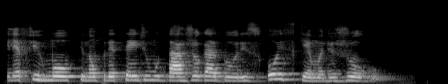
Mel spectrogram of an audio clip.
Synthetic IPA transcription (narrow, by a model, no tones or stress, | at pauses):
lɪafiɾmowkɪnɐ̃w̃pɾet̪ẽd͡ʒɪmud̪aɾʒoɡad̪oɾɪzowɪskẽmɐd͡ʒɪʒoɡʊ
